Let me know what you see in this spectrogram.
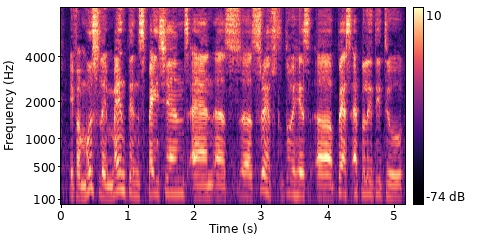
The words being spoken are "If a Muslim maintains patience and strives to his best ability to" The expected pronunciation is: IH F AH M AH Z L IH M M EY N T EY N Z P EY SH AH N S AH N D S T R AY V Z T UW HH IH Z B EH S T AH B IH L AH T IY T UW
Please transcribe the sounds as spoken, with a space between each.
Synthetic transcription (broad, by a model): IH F AH M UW S L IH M M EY N T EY N S P EY SH AH N S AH N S S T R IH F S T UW HH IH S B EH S AH B IH L AH T IY T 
